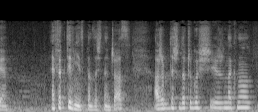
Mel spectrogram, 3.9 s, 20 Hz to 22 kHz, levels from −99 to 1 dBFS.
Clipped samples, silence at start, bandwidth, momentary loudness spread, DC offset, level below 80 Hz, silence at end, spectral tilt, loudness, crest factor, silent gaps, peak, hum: under 0.1%; 0 s; 10.5 kHz; 17 LU; under 0.1%; -40 dBFS; 0 s; -6.5 dB/octave; -21 LUFS; 18 dB; none; -2 dBFS; none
